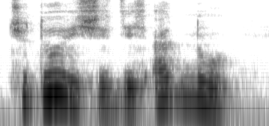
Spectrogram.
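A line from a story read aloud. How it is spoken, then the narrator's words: Quiet. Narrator (Russian): тихо сказала она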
